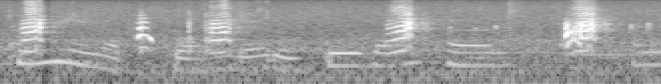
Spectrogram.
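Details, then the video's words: Male and female Mandarin ducks calling to gather the flock, a sound used to trap migrating birds in nets at night; scattered short raspy calls with gliding musical notes behind. "Tiếng Vịt Uyên Ương Trống Mái Gọi Bầy"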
